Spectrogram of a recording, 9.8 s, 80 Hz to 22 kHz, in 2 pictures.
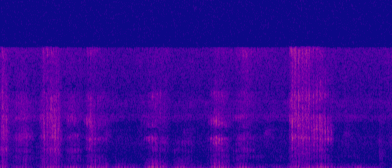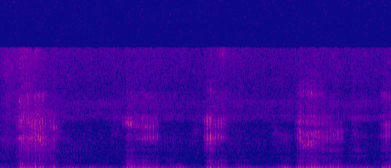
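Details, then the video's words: Male ginger tabby cat purring while being petted on the bed at bedtime, 2/11/2023; a steady, low rumbling purr runs throughout, broken by brief rustling bursts from hands stroking fur and bedding. "cute ginger tabby cat petting purring"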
